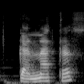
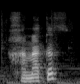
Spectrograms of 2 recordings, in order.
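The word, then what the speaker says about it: khanaqas: Ahí establecieron 6 escuelas distintas conocidas como Kanakas o no sé, Yanakas, ¿será? Es que es K-H-A-N-A-Q-A. Han. Pronúncialo como Han. Hanakas.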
